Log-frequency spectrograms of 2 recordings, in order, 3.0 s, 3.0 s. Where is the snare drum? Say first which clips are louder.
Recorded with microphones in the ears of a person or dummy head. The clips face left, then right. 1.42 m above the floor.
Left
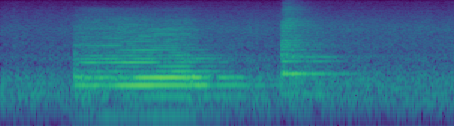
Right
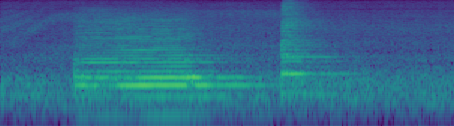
Left 2 dB; centre (ahead or behind), 1.5 m.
